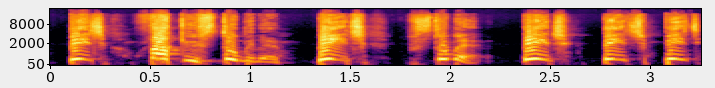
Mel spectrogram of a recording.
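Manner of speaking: high, loud burst of insults imitating a man's rant; mock going off. Host mimics a DJ going off at the reunion, mock angry rant. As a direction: spit out the insults as a hammed-up tirade. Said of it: "like, going off".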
